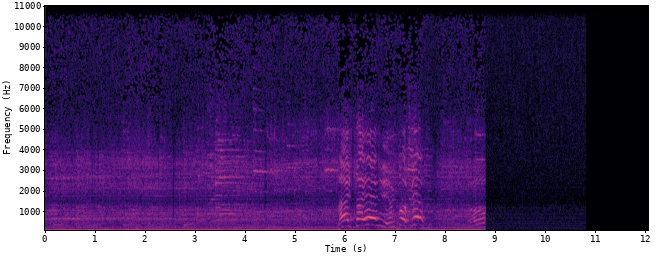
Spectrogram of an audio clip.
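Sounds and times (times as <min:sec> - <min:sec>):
motorboat engine droning: 0:00.0 - 0:08.9
faint hum: 0:00.0 - 0:10.8.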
